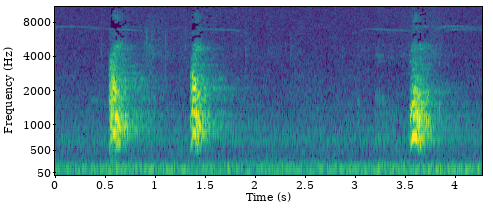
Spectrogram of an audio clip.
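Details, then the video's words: Shetland Sheepdog in a Superman costume barking while chasing squirrels: three sharp, broad barks, two close together and a third after a two-second pause, over a low steady background hum. "Sheltie chases squirrels"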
